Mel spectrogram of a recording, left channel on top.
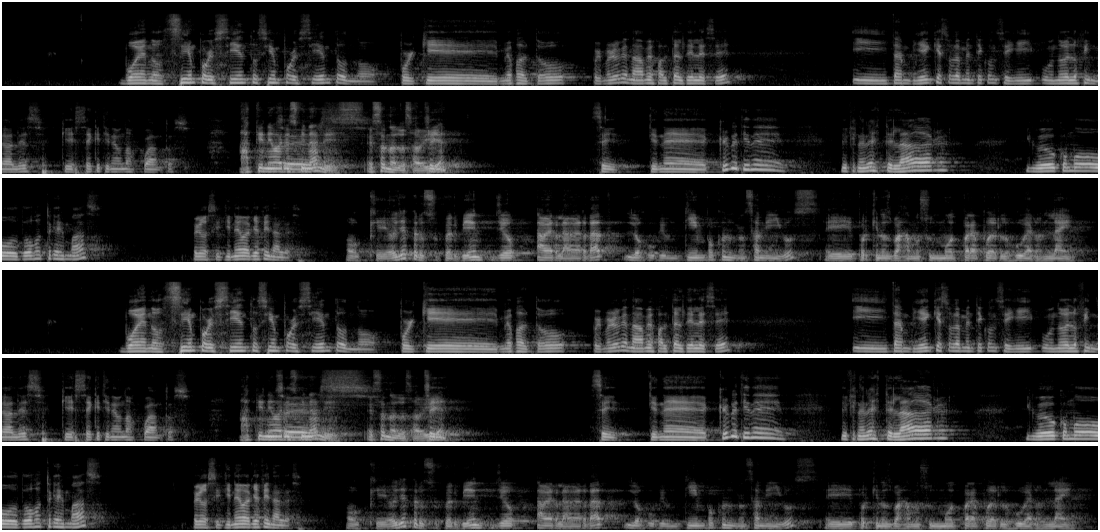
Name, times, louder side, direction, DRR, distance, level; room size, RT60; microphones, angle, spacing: voice 1, 1.2-5.6 5.9-7.3 8.5-12.8 13.6-14.4 15.2-15.4 16.9-17.1 17.4-20.4 20.8-20.9 21.2-22.9 23.8-24.9, right 1 dB, 20° right, 12 dB, 1.0 m, -28 dB
voice 2, 13.0-14.3 14.6-15.4 25.4-32.7, left 1 dB, 30° left, 9 dB, 1.5 m, -30 dB
27.0 x 20.0 x 8.8 m, 0.71 s
head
